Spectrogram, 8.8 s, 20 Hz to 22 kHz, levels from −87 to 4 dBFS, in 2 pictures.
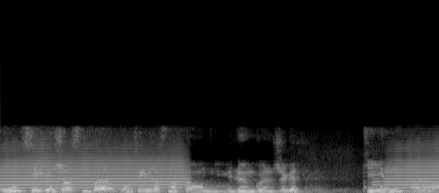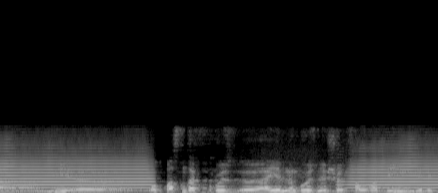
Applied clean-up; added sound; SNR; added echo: none; Trumpet; 6 dB; reverberation time 2.1 s.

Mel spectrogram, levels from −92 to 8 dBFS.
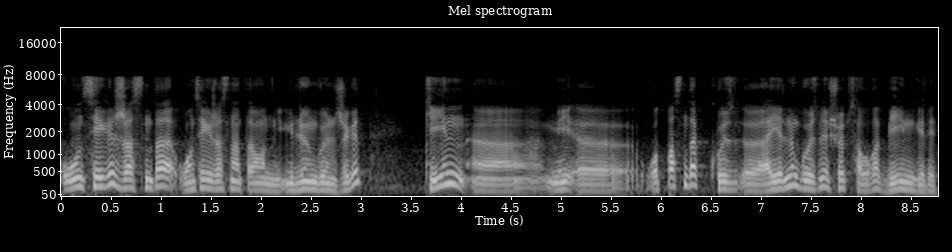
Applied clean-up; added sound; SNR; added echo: none; none; none; none.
